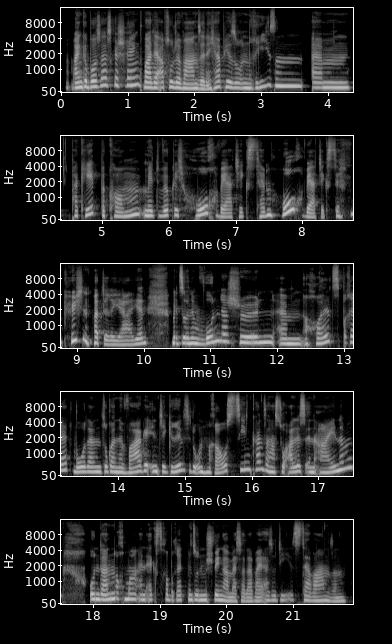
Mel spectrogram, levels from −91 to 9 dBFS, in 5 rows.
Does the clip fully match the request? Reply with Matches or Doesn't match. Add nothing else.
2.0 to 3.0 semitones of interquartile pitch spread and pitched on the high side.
Doesn't match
